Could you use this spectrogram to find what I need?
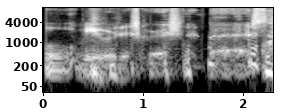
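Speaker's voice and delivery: slow, low, hushed spooky warning; haunting creepy voice. Acted. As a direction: drag it out softly like a haunting ghost. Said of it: "like you're haunting someone's children".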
